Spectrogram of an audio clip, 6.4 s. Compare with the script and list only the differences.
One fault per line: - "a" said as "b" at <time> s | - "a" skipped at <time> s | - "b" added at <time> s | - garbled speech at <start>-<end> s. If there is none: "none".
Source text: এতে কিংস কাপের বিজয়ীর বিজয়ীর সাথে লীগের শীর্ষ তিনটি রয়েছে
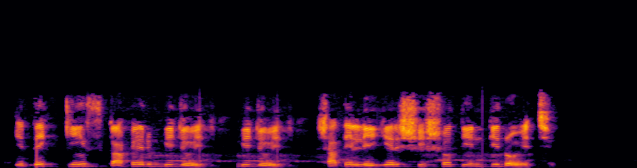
none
